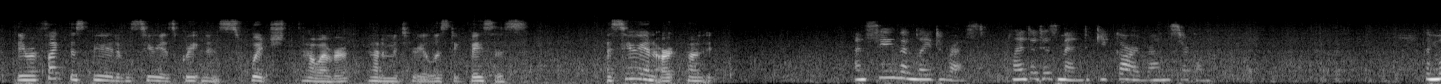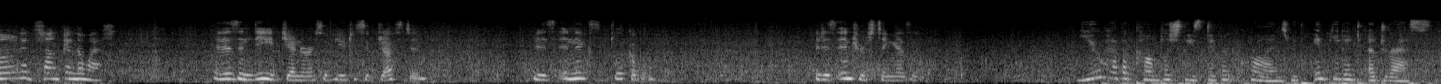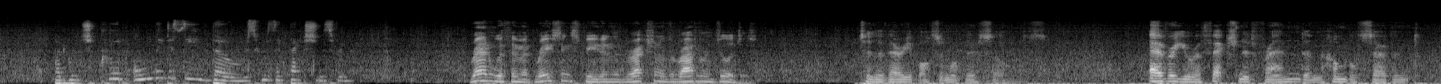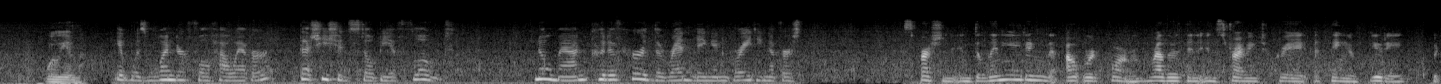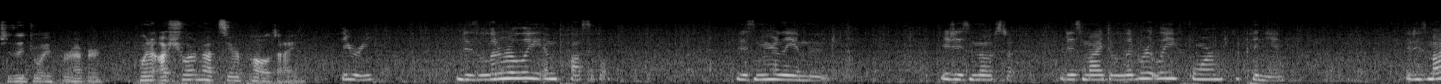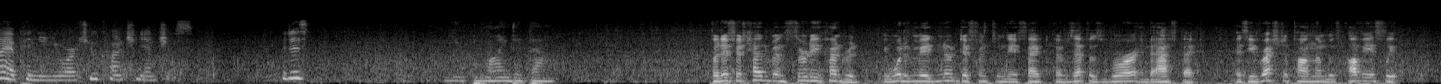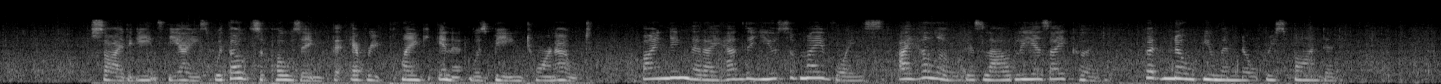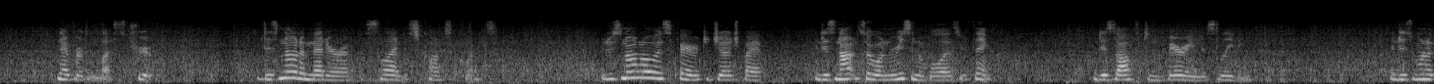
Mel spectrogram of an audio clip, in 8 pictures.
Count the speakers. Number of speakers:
seven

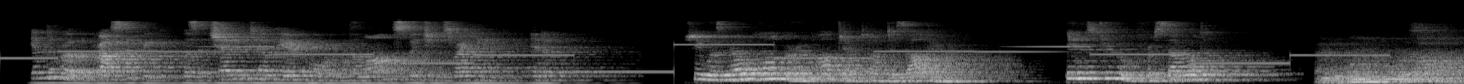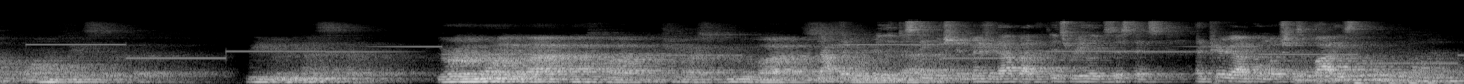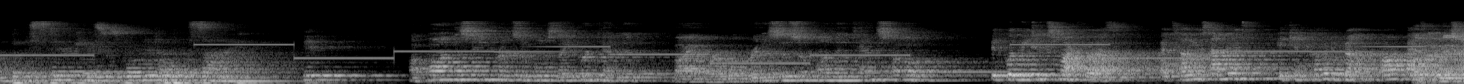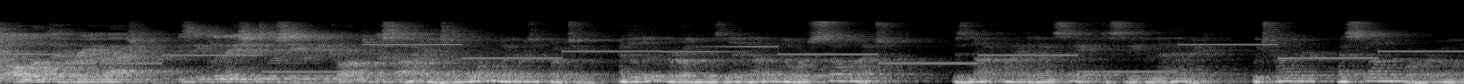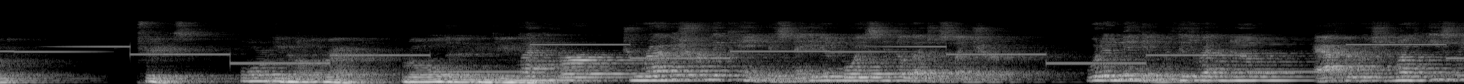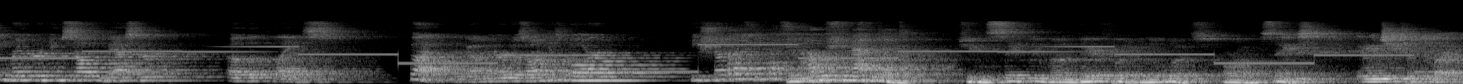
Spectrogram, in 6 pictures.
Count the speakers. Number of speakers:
ten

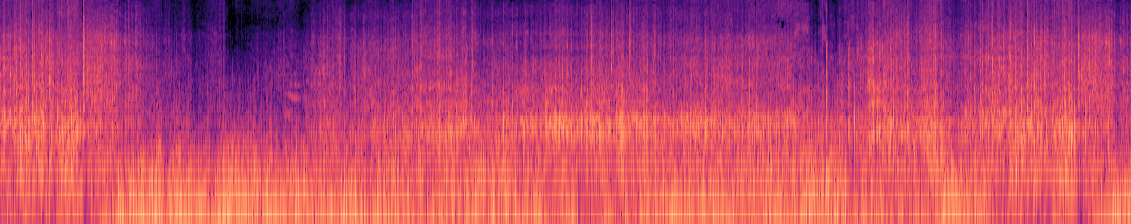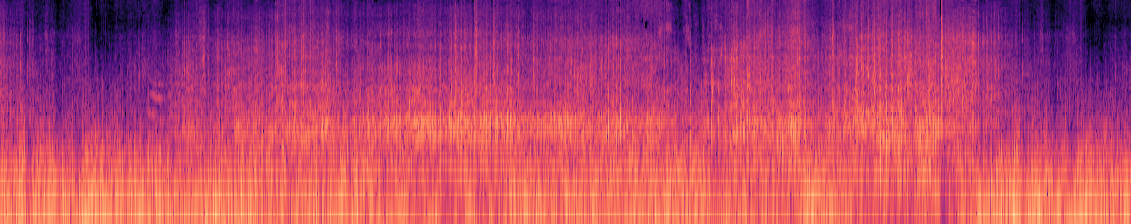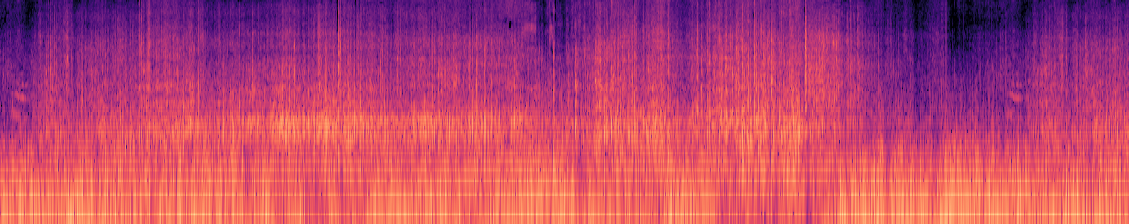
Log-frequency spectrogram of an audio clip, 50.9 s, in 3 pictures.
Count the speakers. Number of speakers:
zero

